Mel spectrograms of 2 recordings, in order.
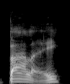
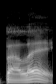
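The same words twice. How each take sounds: First: The stress is on the first syllable. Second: The stress is on the last syllable. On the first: This is the British pronunciation. "in the U K, they are pronounced with the stress on the first syllable" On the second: This is the American pronunciation. "in America, these words would probably be pronounced with the stress on the last syllable"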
